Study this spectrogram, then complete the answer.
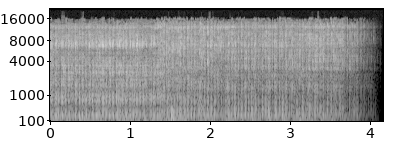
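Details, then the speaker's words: Walkman playing a cassette after belt replacement: harsh, gritty buzzing rasp with uneven pulsing flutter instead of clean audio. "Okay, hopefully this won't be too loud. Don't even know where the speaker's on. Let's try that. That does not sound right, does it?"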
